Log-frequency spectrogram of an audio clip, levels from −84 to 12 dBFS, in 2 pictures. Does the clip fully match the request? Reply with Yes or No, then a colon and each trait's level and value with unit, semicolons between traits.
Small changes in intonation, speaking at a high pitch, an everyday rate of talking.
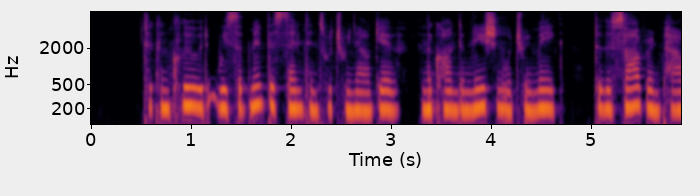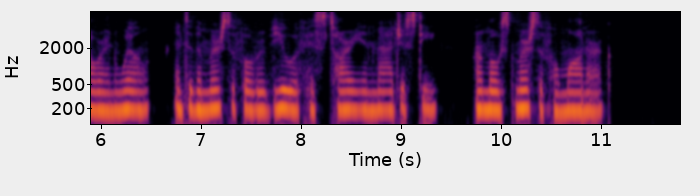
Yes: narrow, 1.4 semitones; high, 200 Hz; average, 180 wpm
